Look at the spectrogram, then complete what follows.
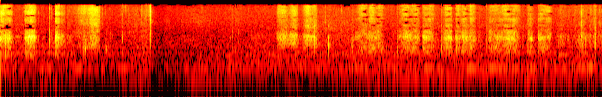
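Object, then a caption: Graphite pencil on paper notepad. A yellow graphite pencil writes continuously on a lined paper notepad resting on a wooden desk, producing dry, bright scratching strokes in quick, uneven bursts. The scratching eases into a quieter stretch of lighter strokes after the first second and a half, then picks back up with denser, steadier writing until the end.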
